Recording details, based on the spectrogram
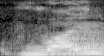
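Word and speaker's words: while: फॉर अ वाइल means कुछ समय तक, वाइल पढ़ेंगे नॉट वाइल, कुछ लोग बोलते हैं फॉर अ वाइल, that is incorrect. For अ वाइल, H silent है, ओके।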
